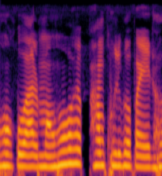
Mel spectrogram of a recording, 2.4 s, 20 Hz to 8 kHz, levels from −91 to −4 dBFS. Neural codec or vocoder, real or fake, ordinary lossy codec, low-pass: none; real; none; 7.2 kHz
